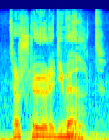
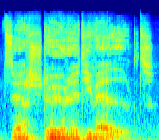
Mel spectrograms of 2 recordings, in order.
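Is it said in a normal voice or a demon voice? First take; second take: normal; demon. First: It is said in a normal voice. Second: It is said in a put-on demon voice.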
